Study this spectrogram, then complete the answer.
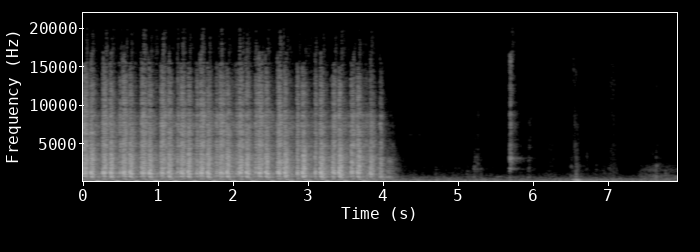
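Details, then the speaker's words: Beaten-up old Lexmoto bike with many parts missing, choke off and possibly sun-warmed: it fires evenly at about four beats a second for four seconds, then cuts out. The carb was found empty, meaning fuel starvation. "so I went to drain the carb and there was nothing in it"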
